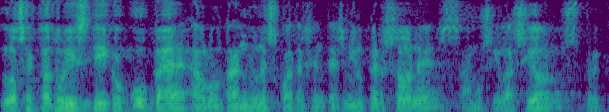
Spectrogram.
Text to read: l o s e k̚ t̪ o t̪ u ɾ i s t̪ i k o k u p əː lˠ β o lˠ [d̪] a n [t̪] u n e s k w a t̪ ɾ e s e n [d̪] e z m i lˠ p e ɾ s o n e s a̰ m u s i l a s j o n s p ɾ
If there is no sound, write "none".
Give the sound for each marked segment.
t̪, d̪, t̪

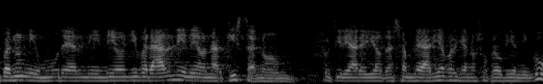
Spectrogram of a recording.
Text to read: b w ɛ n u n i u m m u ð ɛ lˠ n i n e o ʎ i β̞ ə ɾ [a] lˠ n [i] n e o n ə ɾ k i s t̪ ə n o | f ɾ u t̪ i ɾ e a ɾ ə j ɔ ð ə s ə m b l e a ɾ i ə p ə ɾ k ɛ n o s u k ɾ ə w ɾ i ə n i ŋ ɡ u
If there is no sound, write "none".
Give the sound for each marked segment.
a, i

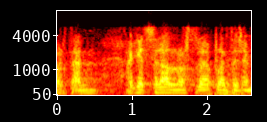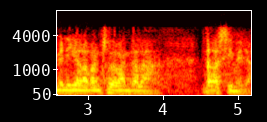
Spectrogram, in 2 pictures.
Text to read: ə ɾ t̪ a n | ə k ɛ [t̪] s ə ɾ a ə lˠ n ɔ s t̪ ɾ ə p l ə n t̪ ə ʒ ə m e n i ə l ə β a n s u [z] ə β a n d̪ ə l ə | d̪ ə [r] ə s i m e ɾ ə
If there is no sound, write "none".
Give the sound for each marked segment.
t̪, ð, l

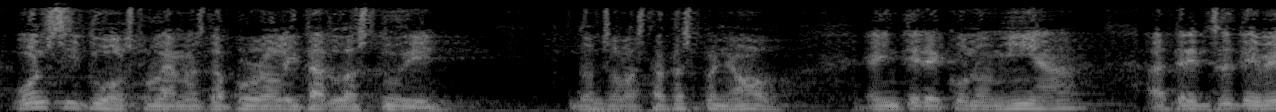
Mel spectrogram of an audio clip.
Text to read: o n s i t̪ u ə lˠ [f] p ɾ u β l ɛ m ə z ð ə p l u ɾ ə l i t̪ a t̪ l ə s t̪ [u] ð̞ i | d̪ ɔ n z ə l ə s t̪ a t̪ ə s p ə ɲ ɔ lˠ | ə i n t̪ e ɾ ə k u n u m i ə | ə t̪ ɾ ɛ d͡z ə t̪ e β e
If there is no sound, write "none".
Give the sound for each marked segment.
s, u

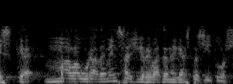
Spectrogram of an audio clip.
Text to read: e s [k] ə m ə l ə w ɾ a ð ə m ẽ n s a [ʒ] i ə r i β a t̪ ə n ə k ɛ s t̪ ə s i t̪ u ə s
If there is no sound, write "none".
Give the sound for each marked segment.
k, ʒ

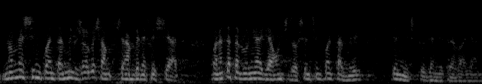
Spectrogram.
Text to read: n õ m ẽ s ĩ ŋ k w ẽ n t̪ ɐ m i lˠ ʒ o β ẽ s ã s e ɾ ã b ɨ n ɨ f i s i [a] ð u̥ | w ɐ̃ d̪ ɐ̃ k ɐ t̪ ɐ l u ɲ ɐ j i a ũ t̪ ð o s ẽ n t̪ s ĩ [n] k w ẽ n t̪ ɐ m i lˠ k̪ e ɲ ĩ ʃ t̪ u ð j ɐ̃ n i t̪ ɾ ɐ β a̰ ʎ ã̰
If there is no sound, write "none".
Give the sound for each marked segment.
a, ŋ

